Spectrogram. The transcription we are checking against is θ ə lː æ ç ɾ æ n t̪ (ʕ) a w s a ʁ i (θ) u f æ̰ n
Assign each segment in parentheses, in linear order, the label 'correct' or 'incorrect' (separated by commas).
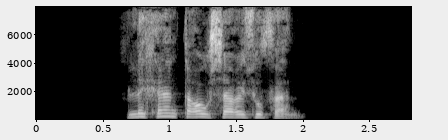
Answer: incorrect, correct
